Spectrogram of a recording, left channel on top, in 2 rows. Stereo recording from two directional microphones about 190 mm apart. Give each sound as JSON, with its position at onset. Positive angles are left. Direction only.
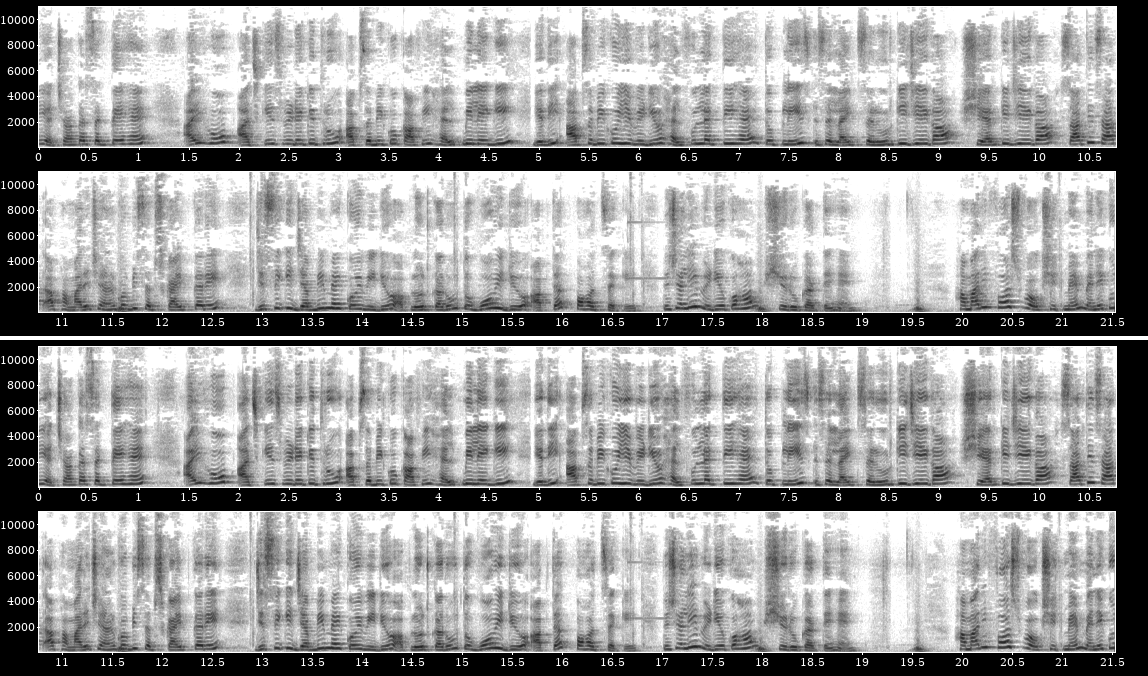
{"t": 0.0, "sound": "a woman's voice", "side_deg": -30}
{"t": 20.0, "sound": "a woman's voice", "side_deg": -30}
